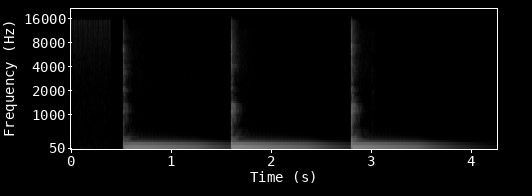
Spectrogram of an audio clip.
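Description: A European spruce soundboard plate is tapped three times, each tap giving a brief bright click followed by a low, sustained resonant tone near 86 Hz that rings for under a second. Its tone sounds nearly identical to an Engelmann spruce plate of the same dimensions and density.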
